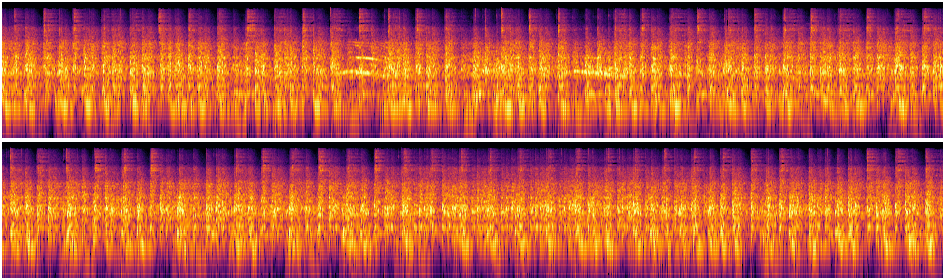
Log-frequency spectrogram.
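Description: Percussion music: drums struck hard in a fast, even, unbroken rhythm.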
